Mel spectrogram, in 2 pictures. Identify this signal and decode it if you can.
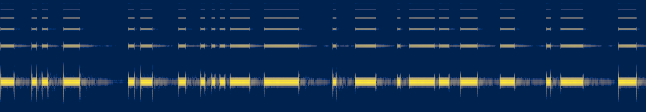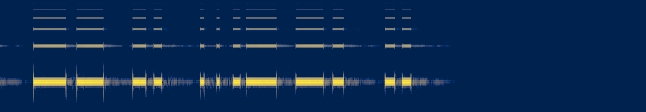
Beeps of irregular length, with room echo. There is no code.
